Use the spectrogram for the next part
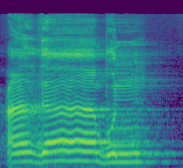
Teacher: Adza fathah bertemu alif 2 harokat. Adzabun. Dhamma tanwin bertemu ain namanya idhar halki.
